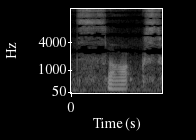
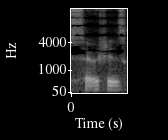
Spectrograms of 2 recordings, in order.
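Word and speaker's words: Socs: socias when he's um is it soas that's how they say it in the movie but I always said socks when I was I I don't know I guess it is soas cuz it's an abbreviation for um or it's short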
